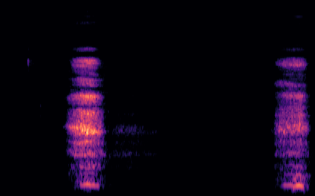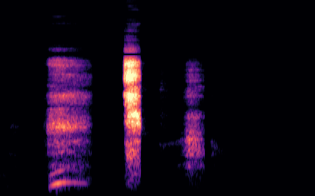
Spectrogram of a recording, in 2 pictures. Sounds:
Sneeze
